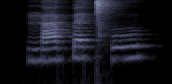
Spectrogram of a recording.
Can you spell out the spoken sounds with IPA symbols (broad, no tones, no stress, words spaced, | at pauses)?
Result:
ŋak͡pɛǀʰu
